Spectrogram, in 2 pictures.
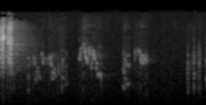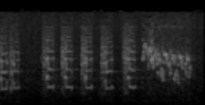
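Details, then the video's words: Chirping parakeets, a loud harsh squawk opening a sequence of falling warbles, clicks and a rapid series of buzzy repeated notes. "Parakeets Bird Chirping and talking to each other"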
